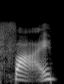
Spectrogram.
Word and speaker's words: Phi: a line through it it's a Greek letter pronounced Phi so we use Phi to represent the golden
